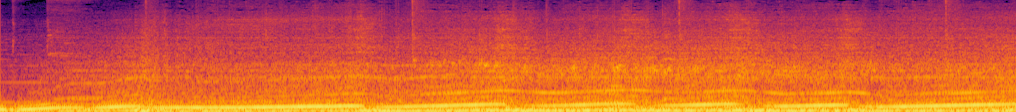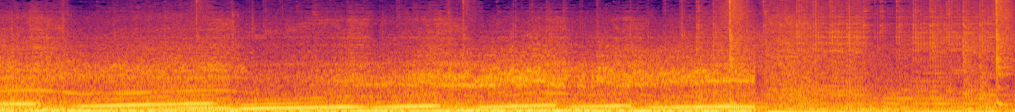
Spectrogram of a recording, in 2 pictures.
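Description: Nissan Cefiro drift car heard from inside the cabin, its engine revving up and dropping back again and again, about one climb a second, as it is driven through drifts, with tyres squealing. The sound drops suddenly near the end.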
